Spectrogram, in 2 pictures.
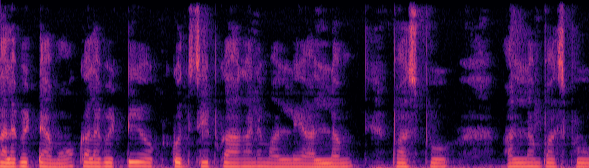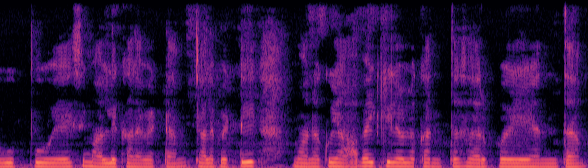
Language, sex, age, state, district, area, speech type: Telugu, female, 18-30, Telangana, Hyderabad, rural, spontaneous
